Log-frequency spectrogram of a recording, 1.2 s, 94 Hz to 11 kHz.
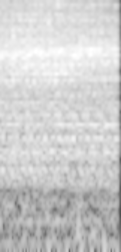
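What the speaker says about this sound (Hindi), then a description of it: "ये सुनिए गाड़ी की इंजन का साउंड" A Mahindra XUV700 AX7L AWD with over 1 lakh km idles steadily, a low continuous engine rumble with even pulsing, close by and moderately loud, with no talk over it.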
